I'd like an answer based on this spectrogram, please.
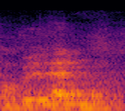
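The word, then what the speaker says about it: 国連: koku and connect the character for connection is pronounced ren, and you know that koku ren is United Nations, then you can also get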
